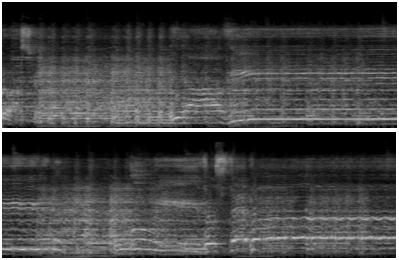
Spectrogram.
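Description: Live rock band playing: electric guitar and drums under a singer who holds two long notes, one from about three seconds in and another from about eight seconds in.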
